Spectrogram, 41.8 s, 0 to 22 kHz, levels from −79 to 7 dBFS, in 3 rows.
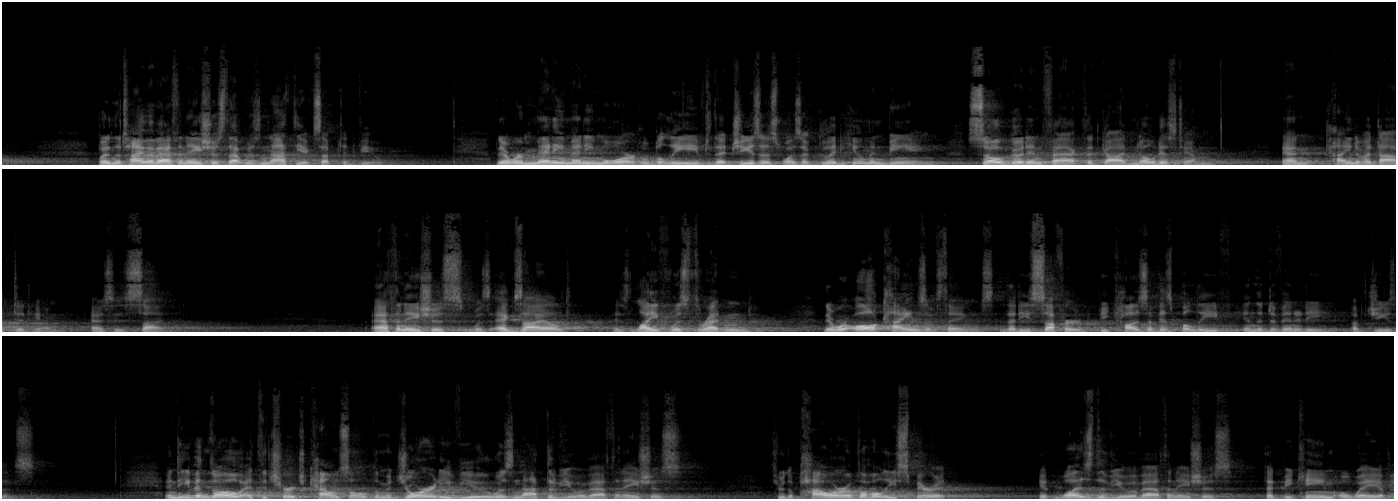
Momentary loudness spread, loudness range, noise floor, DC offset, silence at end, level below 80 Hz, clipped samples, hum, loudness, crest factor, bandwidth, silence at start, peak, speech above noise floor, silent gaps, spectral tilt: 17 LU; 7 LU; -61 dBFS; under 0.1%; 0 s; -70 dBFS; under 0.1%; none; -25 LUFS; 20 dB; 15.5 kHz; 0 s; -6 dBFS; 36 dB; none; -6 dB/octave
